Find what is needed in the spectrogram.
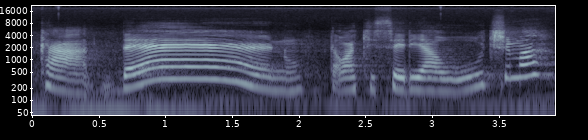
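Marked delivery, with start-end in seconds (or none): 0.0-2.0 Caderno with DER held very long; ca-DEEER-no, sustained middle syllable; stressed syllable exaggerated. Shown as a demonstration. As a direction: stretch the der of Caderno, then finish short. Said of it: "o der".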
